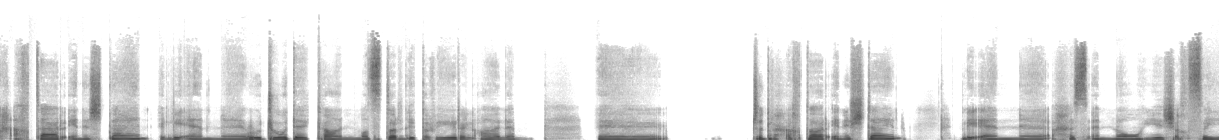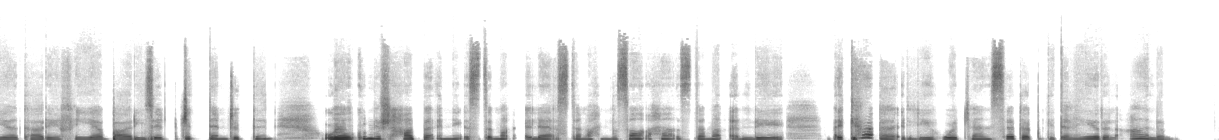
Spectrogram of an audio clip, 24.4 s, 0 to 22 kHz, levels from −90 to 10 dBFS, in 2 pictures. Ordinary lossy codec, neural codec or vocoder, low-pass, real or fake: MP3, 96 kbps; codec, 44.1 kHz, 2.6 kbps, DAC; 19.8 kHz; fake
